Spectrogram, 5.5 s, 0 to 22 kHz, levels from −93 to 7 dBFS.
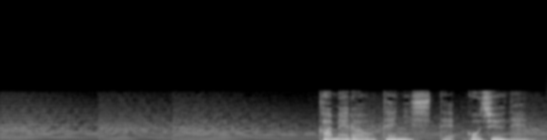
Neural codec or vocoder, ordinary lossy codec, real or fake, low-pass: none; none; real; none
